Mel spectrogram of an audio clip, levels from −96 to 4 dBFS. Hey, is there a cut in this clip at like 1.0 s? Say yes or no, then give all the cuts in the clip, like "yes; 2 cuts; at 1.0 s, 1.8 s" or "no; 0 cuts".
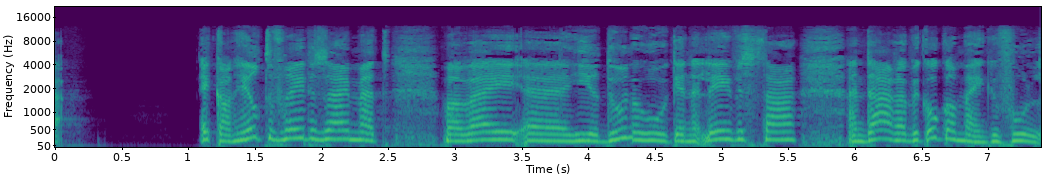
no; 2 cuts; at 4.3 s, 5.9 s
